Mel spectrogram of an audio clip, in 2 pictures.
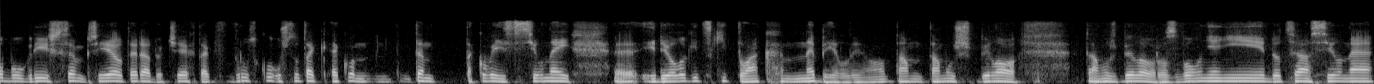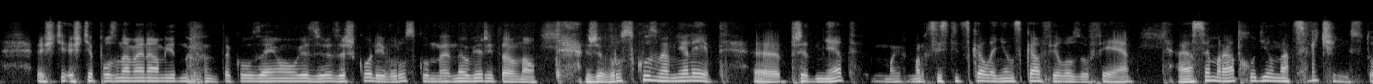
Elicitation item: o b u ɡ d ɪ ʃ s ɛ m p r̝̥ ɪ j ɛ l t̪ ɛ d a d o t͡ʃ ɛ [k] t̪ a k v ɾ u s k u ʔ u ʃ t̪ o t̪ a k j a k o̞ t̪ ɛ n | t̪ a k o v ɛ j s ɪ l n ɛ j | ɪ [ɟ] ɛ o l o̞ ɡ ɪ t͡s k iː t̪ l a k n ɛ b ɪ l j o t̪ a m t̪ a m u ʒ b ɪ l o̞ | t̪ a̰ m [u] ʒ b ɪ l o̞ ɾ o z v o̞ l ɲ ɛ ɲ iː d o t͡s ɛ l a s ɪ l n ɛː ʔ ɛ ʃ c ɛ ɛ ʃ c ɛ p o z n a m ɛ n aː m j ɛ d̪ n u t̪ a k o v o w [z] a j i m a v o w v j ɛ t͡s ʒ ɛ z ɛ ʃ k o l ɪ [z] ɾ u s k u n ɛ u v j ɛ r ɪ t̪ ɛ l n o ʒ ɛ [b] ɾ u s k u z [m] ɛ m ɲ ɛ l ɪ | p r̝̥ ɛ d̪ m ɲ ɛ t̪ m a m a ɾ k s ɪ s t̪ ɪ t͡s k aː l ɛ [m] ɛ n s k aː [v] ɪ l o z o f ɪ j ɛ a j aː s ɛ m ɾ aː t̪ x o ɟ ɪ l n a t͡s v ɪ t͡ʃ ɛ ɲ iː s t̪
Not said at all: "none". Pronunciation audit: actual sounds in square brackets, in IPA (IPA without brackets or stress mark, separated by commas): x, d, u, z, v, v, m, ɲ, f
